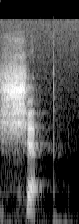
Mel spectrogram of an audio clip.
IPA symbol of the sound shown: ʃ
